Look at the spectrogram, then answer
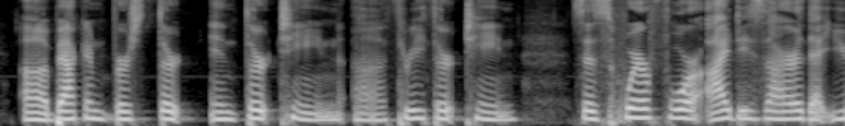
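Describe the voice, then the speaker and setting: A soft-spoken woman's voice, fairly low and dark and mellow in tone, at a moderate pace, with a dry, close sound, no echo and a very clean, silent background. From California. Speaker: women's ministry speaker. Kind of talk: sermon. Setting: church.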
